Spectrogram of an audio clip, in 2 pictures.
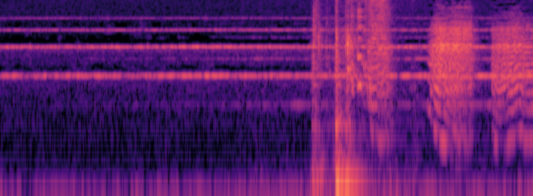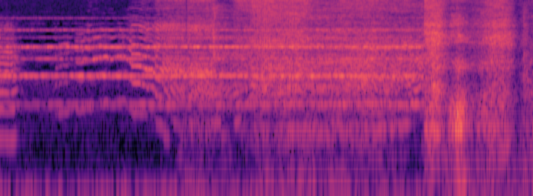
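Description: Eerie film sound design: a steady high drone of held tones, broken by a heavy thud about three seconds in, then gliding, bending tones and a swelling noisy wash that ends in another hit near the end.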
